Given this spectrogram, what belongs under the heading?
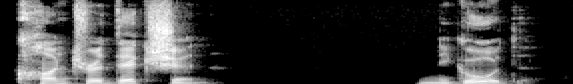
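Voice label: "contradiction" English, "ניגוד" Hebrew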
